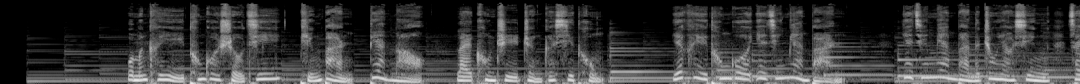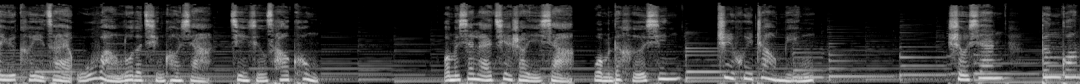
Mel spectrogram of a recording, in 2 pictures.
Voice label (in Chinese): 女 照明 温柔介绍; 爱珂照明; 国语女声配音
